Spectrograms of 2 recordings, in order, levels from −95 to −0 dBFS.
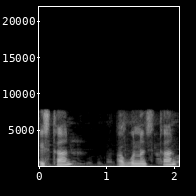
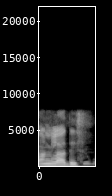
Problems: background sounds at intervals, background conversations at intervals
